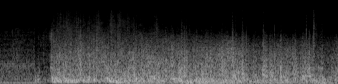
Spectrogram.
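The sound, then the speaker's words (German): A sudden roar of dense, crackling impacts begins after a brief quiet moment, sustained and loud: a hailstorm with thunder at the Swabian Alb, Germany, in 2013, with heavy hail pounding down amid rumbling thunder. No voices are present. “Gewitter mit Hagel verursachen die schwersten Schäden, wie dieses 2013 an der Schwäbischen Alb.”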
